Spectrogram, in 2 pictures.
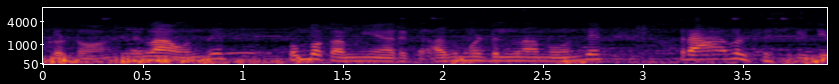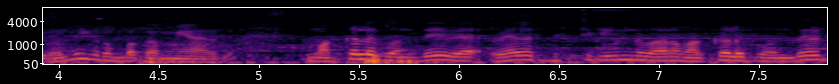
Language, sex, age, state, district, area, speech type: Tamil, male, 30-45, Tamil Nadu, Nagapattinam, rural, spontaneous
